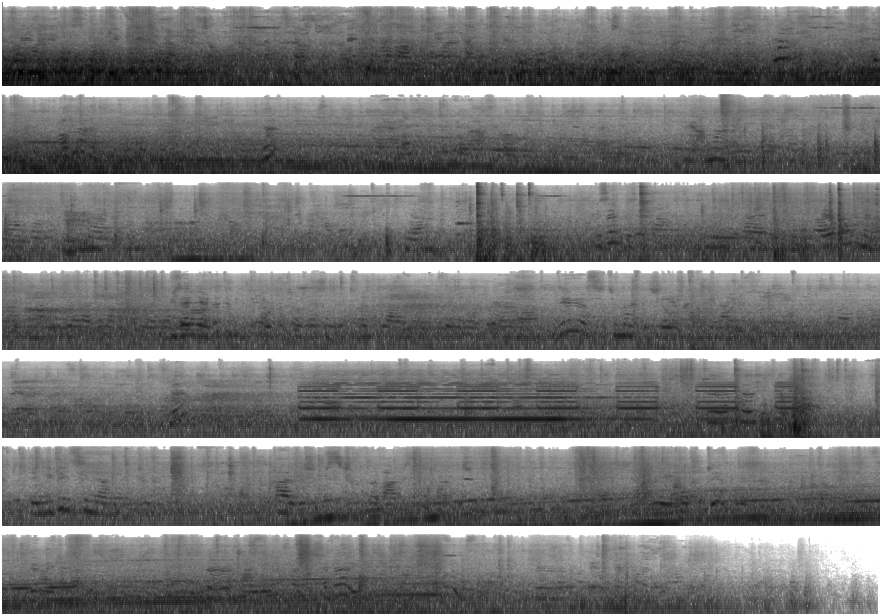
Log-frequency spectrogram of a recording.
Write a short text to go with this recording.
Riding the U-Bahn Mendelssohn-Bartholdy-Park - Gleisdreieck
